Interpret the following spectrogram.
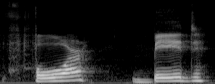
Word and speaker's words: forbid: at the end 1 and the accent is on the second syllable forbid the two one one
